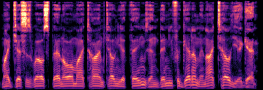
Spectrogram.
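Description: A man voicing a small, irritable, bossy American drifter in an audiobook, with gruff, scolding, folksy speech. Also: a bass voice, normal speed, no echo, clean studio sound. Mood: exasperated.

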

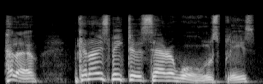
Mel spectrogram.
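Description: A man voicing a cheeky young male prank caller from a storybook, with a Liverpool accent and mock-innocent, quick-fire questions. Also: fairly high pitch, huge pitch swings, no echo, studio quality, voice pushed up, heavily acted. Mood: mischievous. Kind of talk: acted storybook dialogue.

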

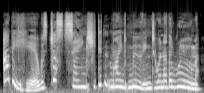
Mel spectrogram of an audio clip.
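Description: A woman's voice: sits high, big pitch swings, normal speed, no echo, voice pushed up. A woman voicing a rude, bossy eleven-year-old schoolgirl in an audiobook, with a sneering manner. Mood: fake sweet. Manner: sneering, hissing, fake-sweet to adults.

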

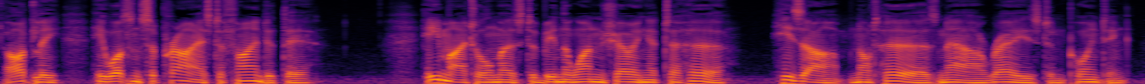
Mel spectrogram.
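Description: A man narrating an audiobook in a measured, deliberate storytelling manner. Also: very deep voice, a bit bright.

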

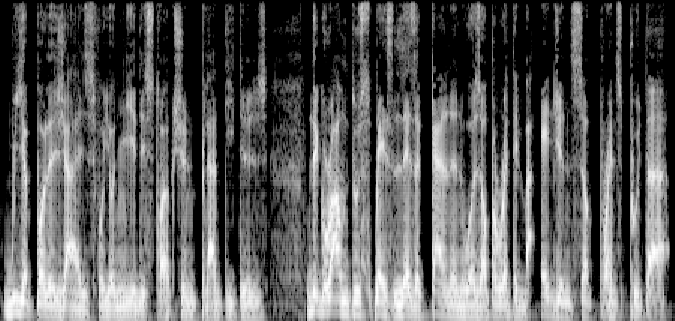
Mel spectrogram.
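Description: Mean dinosaur guard captain for a kids story, low croaky snarl, bossy and formal. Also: male voice, measured pace, dry recording, clean studio sound. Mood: cold, formal. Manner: formal, commanding. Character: menacing dinosaur palace guard captain, gruff and curt.

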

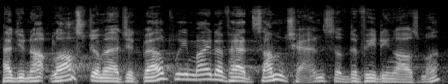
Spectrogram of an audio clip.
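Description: A man's voice: on the high side, expressive, moderate pace, a little mellow. A man playing an insolent, self-assured gnome army general in an audio drama, speaking with blunt dismissiveness. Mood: scornful. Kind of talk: full-cast audio drama acting. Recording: long reverberant hall echo.

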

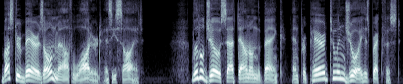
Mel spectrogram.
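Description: A man reads a children's bedtime story with very lively, swooping intonation. His storytelling is expressive and deliberate, recorded dry and close. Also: mid-range voice, dry recording. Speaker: audiobook narrator.

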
